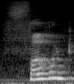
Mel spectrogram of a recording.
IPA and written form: ˈfɜːvnt (fervent)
